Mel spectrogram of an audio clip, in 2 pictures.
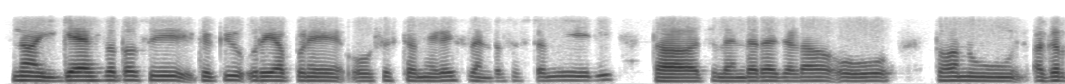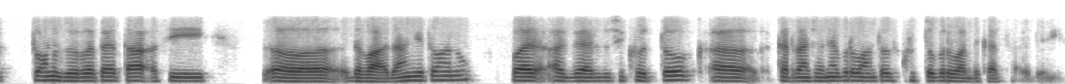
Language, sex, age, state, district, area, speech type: Punjabi, male, 18-30, Punjab, Mansa, rural, conversation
